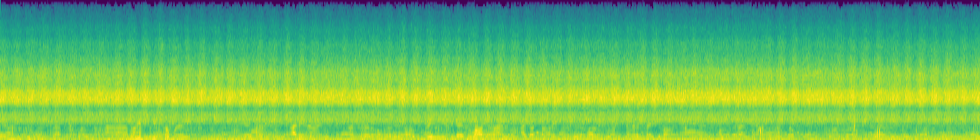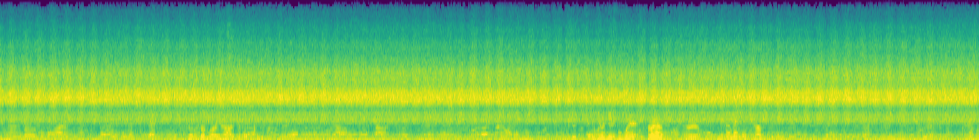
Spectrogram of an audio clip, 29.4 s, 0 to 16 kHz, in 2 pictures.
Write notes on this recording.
At the entrance area of the Venice Biennale 2022 - the sound of cicades and the voices of international visitors waitingin line at the tills to receive their tickets. international soundscapes and art enviroments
